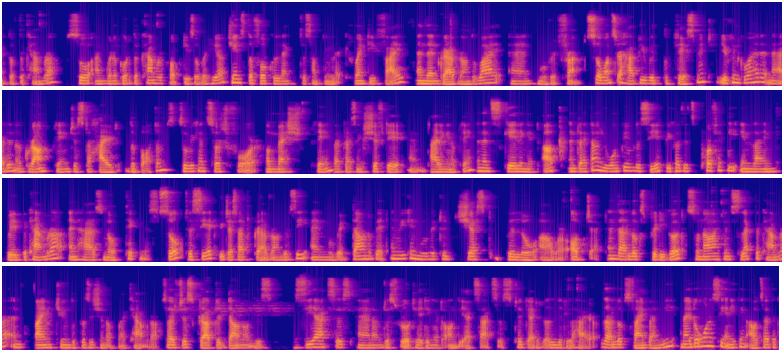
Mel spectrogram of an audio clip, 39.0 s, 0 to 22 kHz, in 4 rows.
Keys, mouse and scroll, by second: 0.4 click, 1.9 click, 3.0-4.4 drag, 5.6 g, 5.7 y, 8.1 click, 12.2 shift+a, 15.6 s, 16.8 click, 19.4 KP_0, 21.8 KP_0, 22.3 g, 22.8 z, 26.6-27.1 drag, 28.6 right click, 31.2 click, 31.9 r, 32.4 x, 36.4 shift+click.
